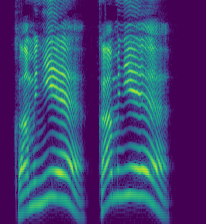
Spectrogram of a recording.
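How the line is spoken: Direwolf's shout. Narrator (Russian): закричал лютоволк

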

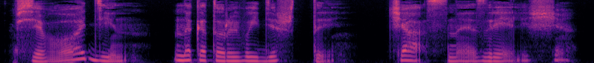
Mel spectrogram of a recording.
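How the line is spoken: Purring. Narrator (Russian): промурлыкала королева змей

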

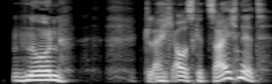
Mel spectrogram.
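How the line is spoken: Said with forced laugh. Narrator (German): sagte Jegor Semjonitsch hinter ihr eintretend und lachte gezwungen

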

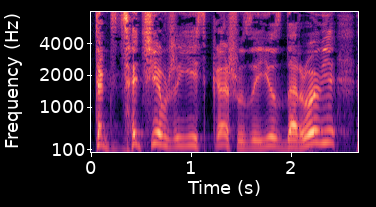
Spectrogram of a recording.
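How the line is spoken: Child laughing. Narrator (Russian): рассмеялся малыш

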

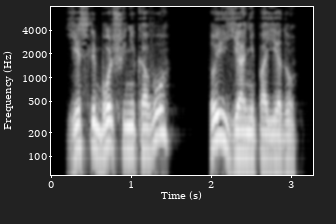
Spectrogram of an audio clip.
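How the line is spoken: Plain. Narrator (Russian): сказала Аламанда

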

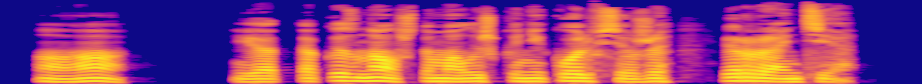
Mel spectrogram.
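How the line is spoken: Gloomy. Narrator (Russian): мрачно произнес он

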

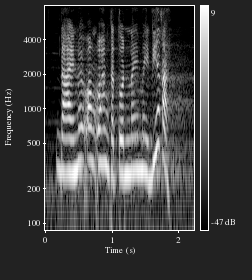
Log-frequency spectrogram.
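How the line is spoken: Snapping irritably. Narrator (Vietnamese): Nụ gắt

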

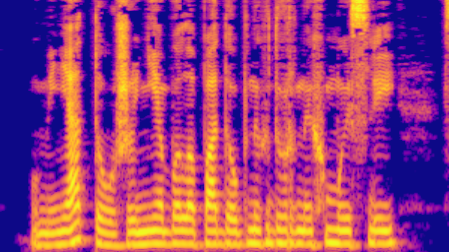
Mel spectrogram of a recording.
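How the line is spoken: Slightly offended grumble. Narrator (Russian): с легкой обидой проворчал Тиль

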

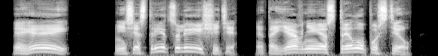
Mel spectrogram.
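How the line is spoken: Bold shout. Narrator (Russian): Крикнул и сам испугался, как дерзко прозвучали его слова

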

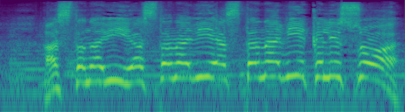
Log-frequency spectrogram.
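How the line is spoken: Shout. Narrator (Russian): Закричал мистер Куджер, но уже не такой, как прежде

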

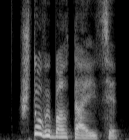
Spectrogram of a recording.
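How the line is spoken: Indignant objection. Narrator (Russian): возмущенно возразил он

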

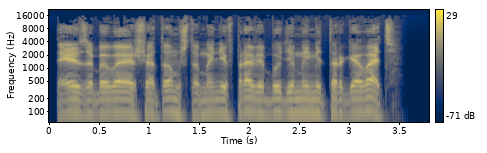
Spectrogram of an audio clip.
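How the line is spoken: Grumbled after silence. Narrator (Russian): буркнул молчавший до того Бек

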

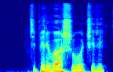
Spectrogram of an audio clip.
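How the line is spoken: Quiet. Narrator (Russian): тихо произнесла

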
